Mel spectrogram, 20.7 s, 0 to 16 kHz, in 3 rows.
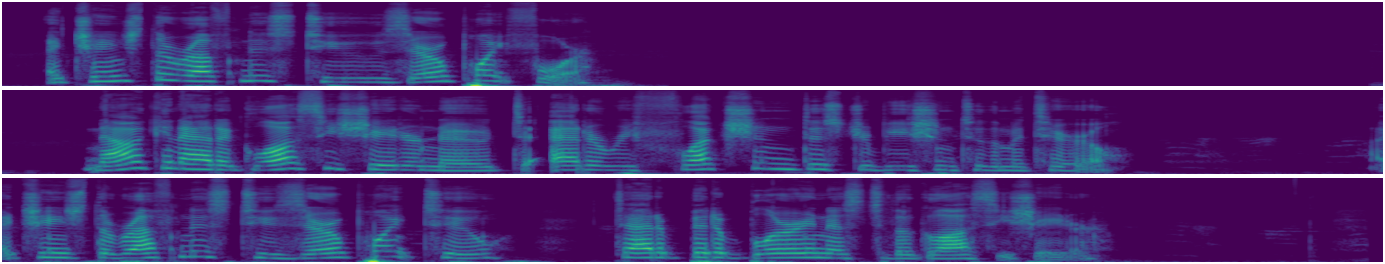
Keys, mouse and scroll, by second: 3.4 KP_Decimal, 3.7 KP_4, 6.8 click, 8.0 shift+a, 9.9 click, 18.4 KP_Decimal, 18.6 KP_2.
